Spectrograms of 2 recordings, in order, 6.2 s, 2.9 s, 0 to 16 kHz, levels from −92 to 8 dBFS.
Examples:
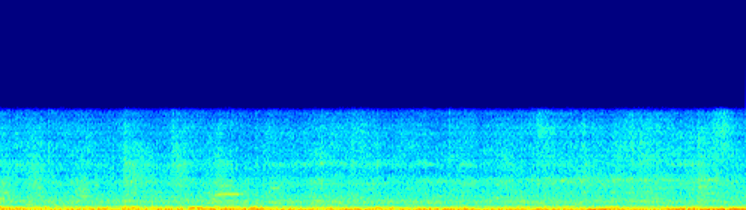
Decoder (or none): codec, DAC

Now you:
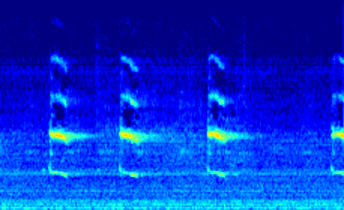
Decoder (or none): vocoder, Vocos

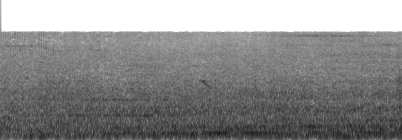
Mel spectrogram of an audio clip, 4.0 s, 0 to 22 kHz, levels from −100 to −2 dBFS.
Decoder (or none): none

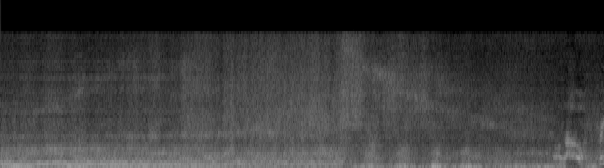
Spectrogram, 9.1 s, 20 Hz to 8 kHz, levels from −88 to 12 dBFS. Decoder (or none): codec, ZipCodec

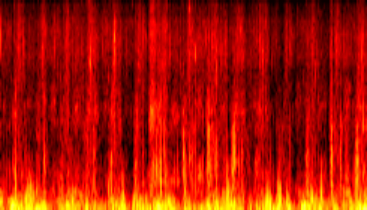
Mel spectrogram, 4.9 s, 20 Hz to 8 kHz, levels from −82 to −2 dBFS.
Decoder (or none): none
